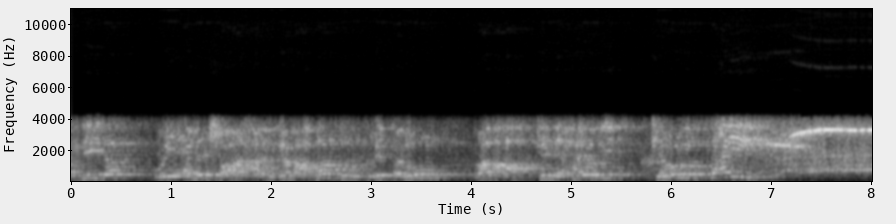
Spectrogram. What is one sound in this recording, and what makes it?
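A young man sings loudly through a microphone in a large echoing hall.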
